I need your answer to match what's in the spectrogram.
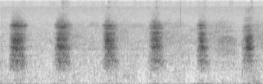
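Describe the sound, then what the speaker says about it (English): Rhythmic, forceful panting breaths during a yoga breath-of-fire exercise, like a dog panting, with six sharp exhales spaced about half a second apart, close and steady with no talking. "we're going to start like we're panting like a dog"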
